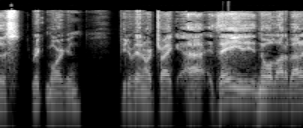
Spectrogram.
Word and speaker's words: Aartrijk: You can stare at those letters all you want, but it's pronounced Aartrijk, and Aartrijk is a town in northwestern Belgium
